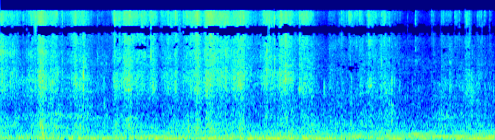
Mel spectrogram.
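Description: Plastic bag rustling and crinkling in irregular bursts as a folded fabric cover is pulled out of it and opened up, over a steady low hum.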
